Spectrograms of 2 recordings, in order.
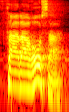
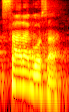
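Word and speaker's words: Zaragoza: مثلا ثاراغوسا، ثاراغوسا وليس ساراغوسا وهي مدينة ساراغوسا.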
